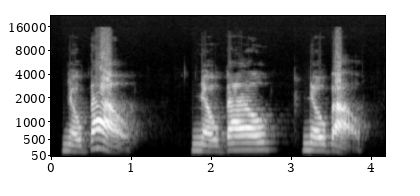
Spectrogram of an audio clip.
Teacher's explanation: we are going to switch the stress to syllable two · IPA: /noʊˈbɛl/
